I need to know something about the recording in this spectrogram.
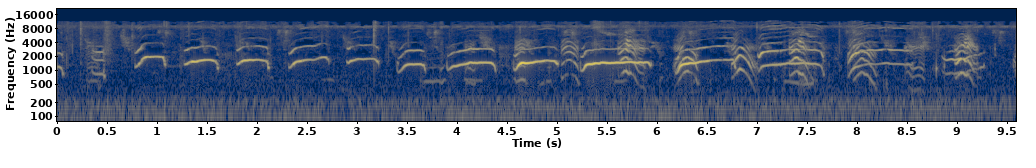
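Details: Puppies nursing from a standing mother dog, giving a rapid series of high, arched whimpering squeals, about one and a half per second, overlapping and varying in pitch.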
